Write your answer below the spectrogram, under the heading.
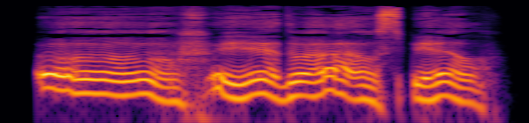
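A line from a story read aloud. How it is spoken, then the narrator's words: Agitated sigh. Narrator (Russian): вздохнул он взволнованно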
